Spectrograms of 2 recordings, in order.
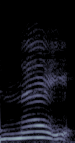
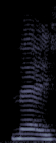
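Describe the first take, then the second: First: Loud, higher neigh from a goose; full-might neigh. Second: Said in the usual way. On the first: A narrator's reading. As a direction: neigh with all your might, for a children's story. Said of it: "with all her might". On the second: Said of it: "said the horse".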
